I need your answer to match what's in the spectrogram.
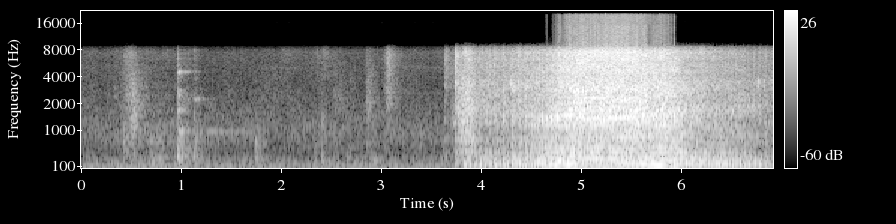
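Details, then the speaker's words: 2001 Yamaha Vino scooter after top-end rebuild (cracked piston, no compression); carb and fuel flow checked, new plug, spark verified, airbox off: cranks, fires on starting fluid, revs briefly with rising buzz, then bogs down and dies; cause unknown. "as you can see it kind of you know revved for a little bit but then it just bogs down"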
